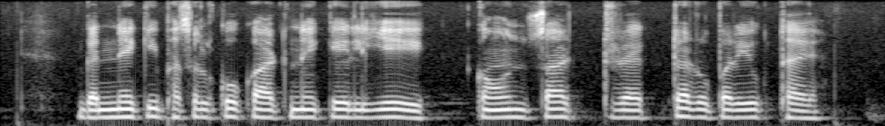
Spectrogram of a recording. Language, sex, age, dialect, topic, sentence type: Hindi, male, 18-24, Awadhi Bundeli, agriculture, question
